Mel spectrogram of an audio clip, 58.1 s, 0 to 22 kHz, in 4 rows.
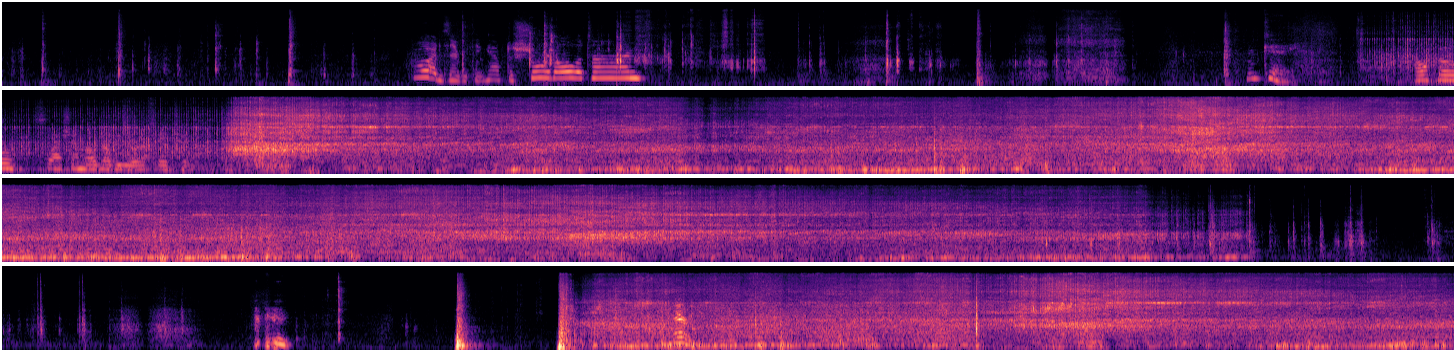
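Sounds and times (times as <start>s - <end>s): model cars clicking and tapping: 4.6s - 9.9s, 13.5s - 44.5s, 49.8s - 58.0s
model train motor whirring: 13.5s - 41.7s, 49.2s - 58.0s
wheels running on track: 13.6s - 41.6s, 49.3s - 58.0s.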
